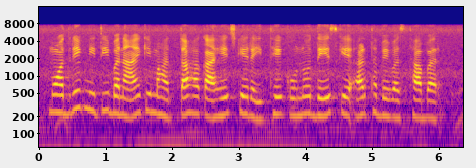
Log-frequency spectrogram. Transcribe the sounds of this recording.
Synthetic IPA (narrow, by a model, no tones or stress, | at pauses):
mɔːd̪ɾɪkniːt̪ibɐnaːekemɐɦət̪ːaɦɐkaːɦeːd͡ʒkeɾɐɦit̪ʰekoːnod̪eːskeʔɐɾt̪ʰʋjəʋəst̪ʰapɐɾ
